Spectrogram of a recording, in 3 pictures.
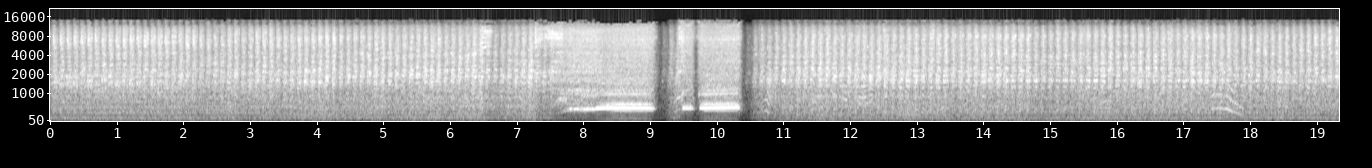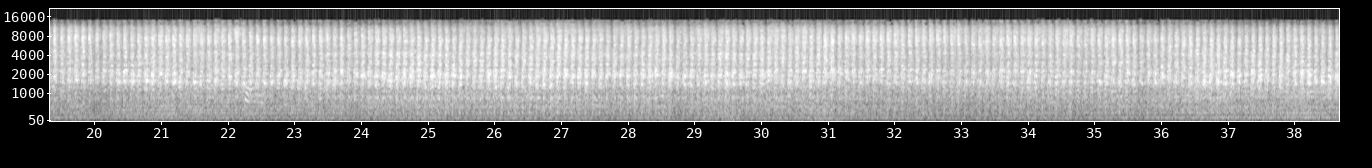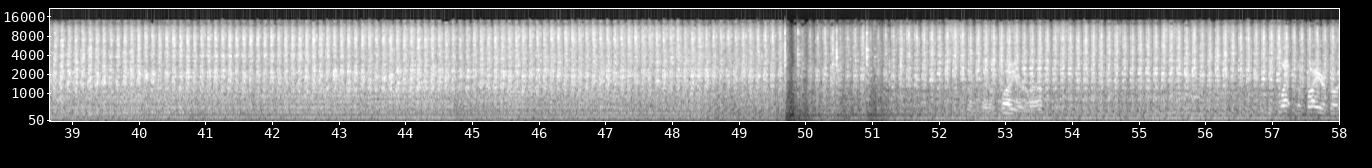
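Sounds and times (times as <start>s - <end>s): steam engine chugging: 0.0s - 58.0s
mechanical clatter: 42.7s - 58.0s.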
